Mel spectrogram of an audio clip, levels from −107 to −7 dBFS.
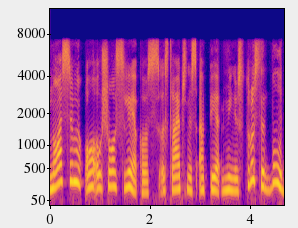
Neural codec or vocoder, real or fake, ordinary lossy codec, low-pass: codec, 16 kHz, 1 kbps, FreqCodec, larger model; fake; MP3, 96 kbps; 7.2 kHz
